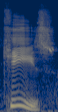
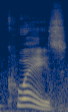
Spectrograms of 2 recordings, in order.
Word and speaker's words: quays: in the bay um these are pronounced keys I think is what a comment said um I pronounce them quaz because I'm sticking to my guns I I don't know um yeah I I tend to read things quite phonetically um but yeah so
